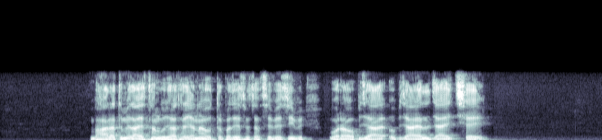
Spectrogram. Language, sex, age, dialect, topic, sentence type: Maithili, male, 25-30, Bajjika, agriculture, statement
